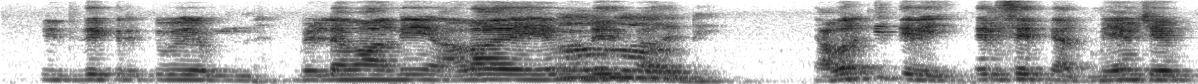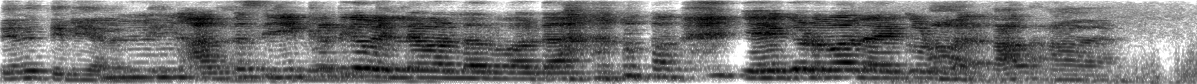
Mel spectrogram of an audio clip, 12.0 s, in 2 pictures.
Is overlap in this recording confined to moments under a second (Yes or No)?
No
